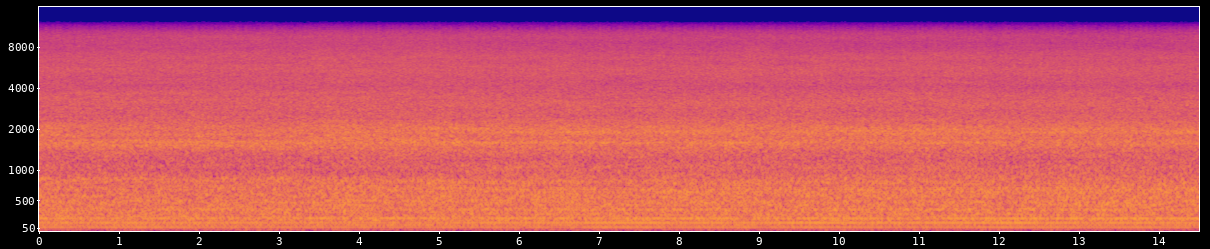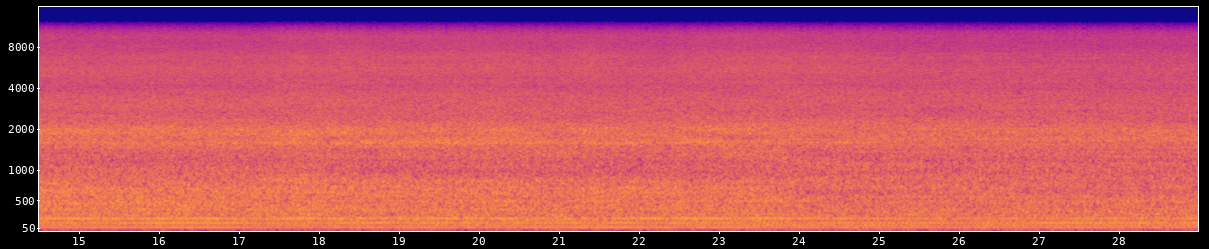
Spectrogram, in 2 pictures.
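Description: Cessna 152's four-cylinder Lycoming engine and propeller droning steadily in cruise flight, heard from inside the cabin over a constant rush of air noise. It grows slightly quieter near the end.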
